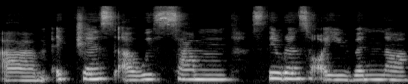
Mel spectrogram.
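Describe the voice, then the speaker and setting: A woman's fairly high, fairly even voice with a Vietnamese accent, at a very slow pace. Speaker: university lecturer. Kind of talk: panel discussion answer. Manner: halting, many fillers.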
